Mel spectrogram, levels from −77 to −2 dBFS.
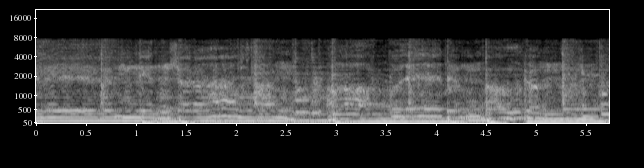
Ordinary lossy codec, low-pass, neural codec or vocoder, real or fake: none; none; codec, 16 kHz, 8 kbps, FreqCodec, smaller model; fake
